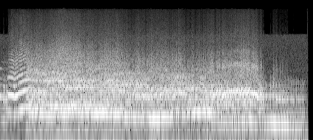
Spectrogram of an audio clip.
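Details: Bear letting out one sustained, gravelly roar of about five seconds that starts with a rising snarl, stays rough and loud, then eases into a quieter low growl.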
